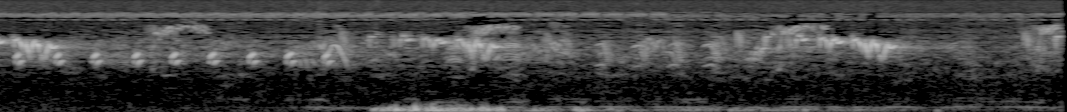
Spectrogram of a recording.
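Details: Wild yellow-vented bulbul chicks in the nest, recently hatched, while a parent feeds them: a quick series of short high chirps repeated about every quarter second, then denser overlapping chirping, with a low rumbling noise in the middle.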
